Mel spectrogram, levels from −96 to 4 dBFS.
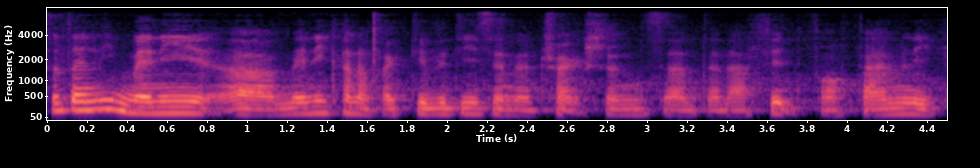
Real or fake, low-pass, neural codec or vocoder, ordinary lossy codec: fake; 7.2 kHz; autoencoder, 48 kHz, 128 numbers a frame, DAC-VAE, trained on Japanese speech; none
